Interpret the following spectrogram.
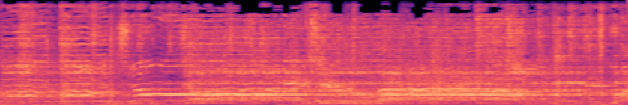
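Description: Choir singing an upbeat pop song over instrumental backing, holding long sustained notes through the middle.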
